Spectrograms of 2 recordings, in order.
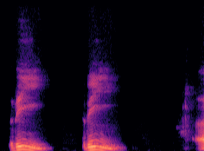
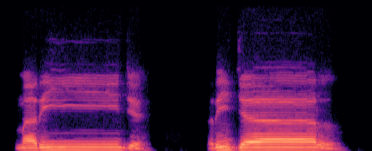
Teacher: Tipis itu berarti dia kondisinya tidak terlalu tegang ya lidah itu. Pangkal lidah tidak naik. Dan ya, pangkal lidah tidak naik dan seperti dalam kondisi apa ya? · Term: ro yang dibaca tipis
